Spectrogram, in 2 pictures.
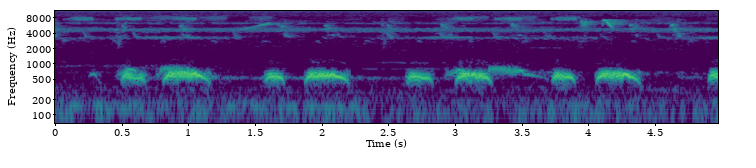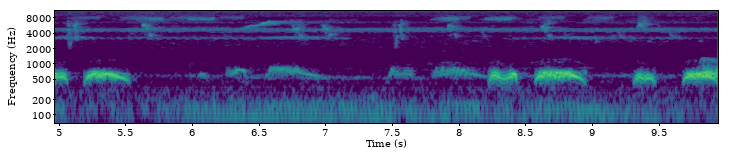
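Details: Spotted dove in the wild with a loud, strange coo: spaced husky coos in small groups, a quieter stretch with low background hum, then renewed calling and faint high bird chirps.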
